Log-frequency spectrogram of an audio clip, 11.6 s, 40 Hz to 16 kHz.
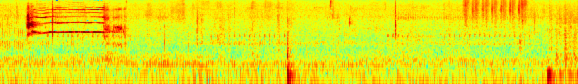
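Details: A friendly, camera-shy male Egyptian Mau kitten, from a litter born 4 November 2015, gives a single high, thin meow over a low, steady purring rumble.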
